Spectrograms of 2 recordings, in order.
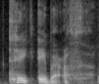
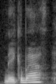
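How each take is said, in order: First: Said in the usual way. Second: "Make a bath?" rising, puzzled at own words; questioning "Make a bath?" with a lifted end; puzzled self-question. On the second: Real, not acted.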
